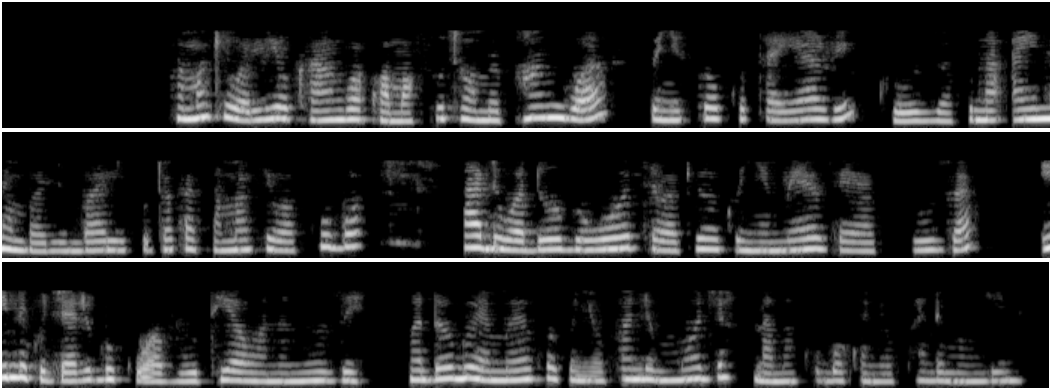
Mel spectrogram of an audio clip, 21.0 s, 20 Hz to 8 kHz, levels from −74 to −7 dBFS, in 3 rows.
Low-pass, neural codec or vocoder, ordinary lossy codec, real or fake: 7.2 kHz; none; AAC, 16 kbps; real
